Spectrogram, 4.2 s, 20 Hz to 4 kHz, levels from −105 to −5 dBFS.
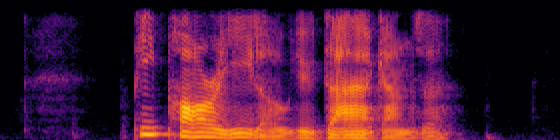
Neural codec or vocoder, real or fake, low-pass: vocoder, 44.1 kHz, 80 mel bands, Vocos; fake; 3.6 kHz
